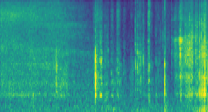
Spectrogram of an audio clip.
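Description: Long nails tap and scratch the glossy paper page of an open Chinese cookbook at a Poultry section while lifting it. A soft, bright hiss of paper rubbing is broken by sharp, crisp taps and scratches, ending in a louder rustle as the page lifts.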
